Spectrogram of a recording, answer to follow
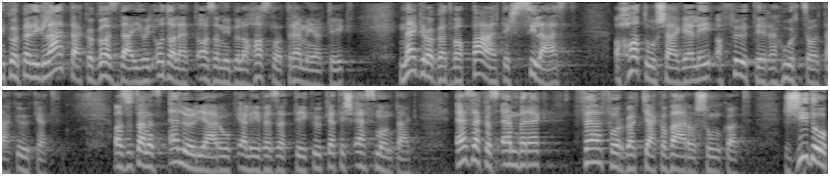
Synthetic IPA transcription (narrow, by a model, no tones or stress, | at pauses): ɒmiko̞rpɛd̪iɡlaːt̪ːaːkɒɡɒzd̪aːjiɦo̞ɟo̞d̪ɒlɛt̪ːɒzɒmibøːlɒɦɒsno̞t̪rɛmeːlt̪eːk | mɛɡrɒɡɒd̪ʋɒpaːlt̪eːʃsilaːst̪ | ɒhɒt̪oːʃaːɡɛleːʔɒføːt̪eːrːɛɦurt̪so̞lt̪aːkøːkɛt̪ | ɒzut̪aːnɒzɛløljaːɾoːkɛleːvɛzɛt̪ːeːkøːkɛt̪eːʃɛst̪mo̞nt̪aːkɛzɛkɒzɛmbɛɾɛkfɛlfo̞rɡɒcːaːkɒvaːɾo̞ʃuŋkɒt̪ | ʒid̪oː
